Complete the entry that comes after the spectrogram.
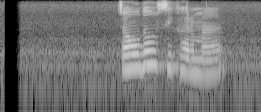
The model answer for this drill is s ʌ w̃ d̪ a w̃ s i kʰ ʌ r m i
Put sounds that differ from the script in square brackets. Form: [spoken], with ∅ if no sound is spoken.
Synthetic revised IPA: [t͡s] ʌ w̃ d̪ [ʌ] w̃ s i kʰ ʌ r m [a]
